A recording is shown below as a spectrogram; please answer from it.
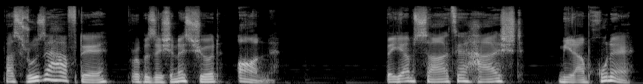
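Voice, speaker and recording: Male teacher from Iran, animated voice, dry close mic, faint music under; quick explanations, slow careful model phrases. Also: mid-range voice, dry recording. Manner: reads English lines slowly and clearly, explains quickly. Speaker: English teacher. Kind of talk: language lesson, explaining in Persian with English examples.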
